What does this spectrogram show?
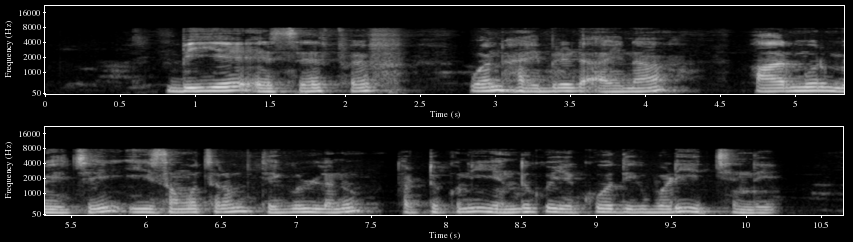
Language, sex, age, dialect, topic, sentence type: Telugu, male, 25-30, Central/Coastal, agriculture, question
